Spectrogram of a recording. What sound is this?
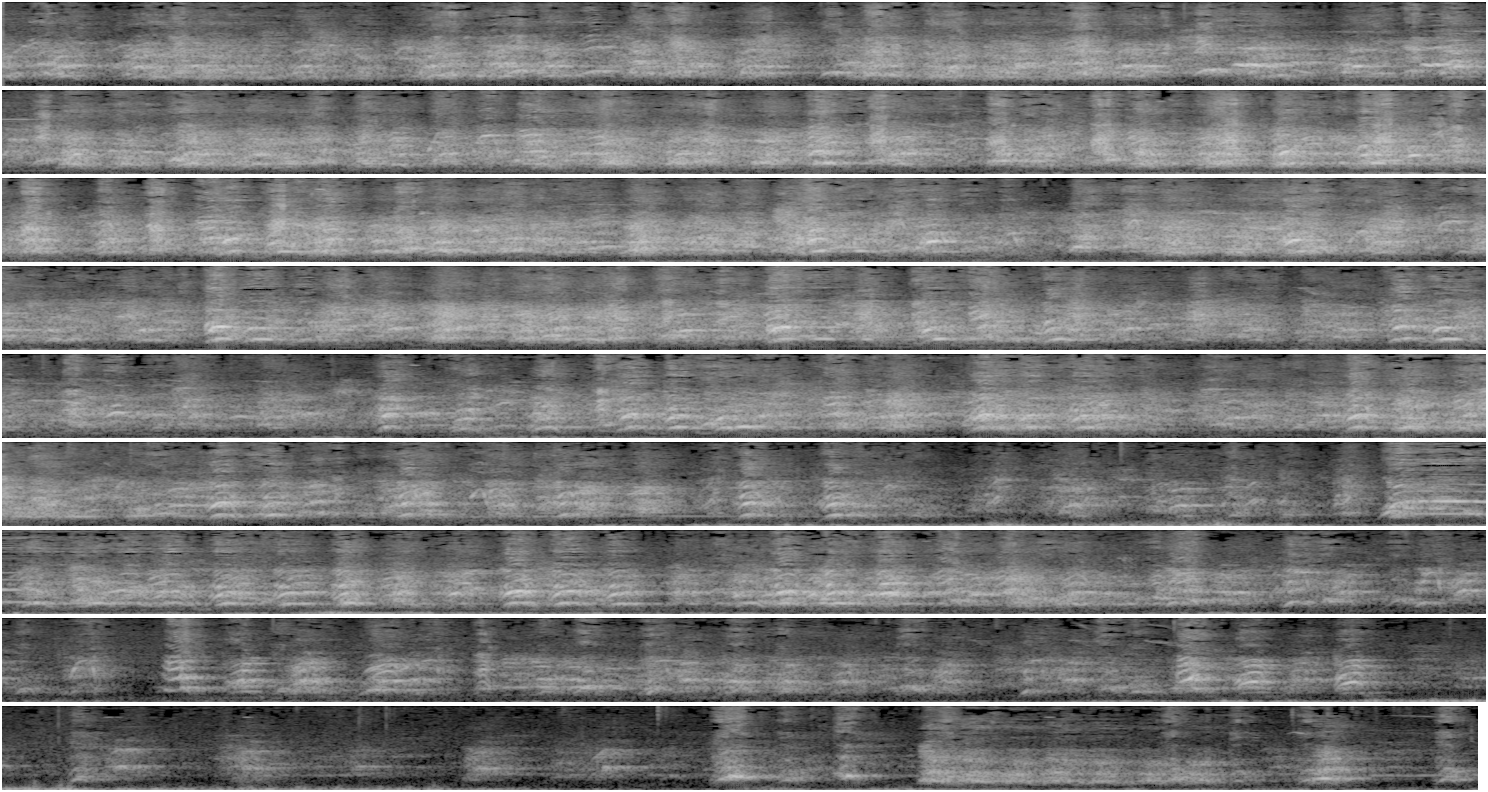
recorded in shelter for dogs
